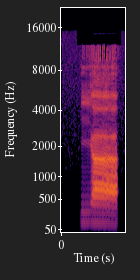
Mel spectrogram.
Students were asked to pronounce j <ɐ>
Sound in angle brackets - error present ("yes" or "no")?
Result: no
